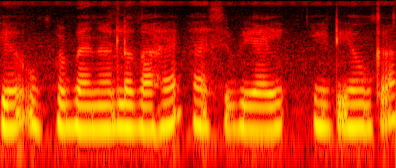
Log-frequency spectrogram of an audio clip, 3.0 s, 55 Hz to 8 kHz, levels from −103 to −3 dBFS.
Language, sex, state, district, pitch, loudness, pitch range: Hindi, female, Uttar Pradesh, Varanasi, 180 Hz, -37 LUFS, 175-190 Hz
